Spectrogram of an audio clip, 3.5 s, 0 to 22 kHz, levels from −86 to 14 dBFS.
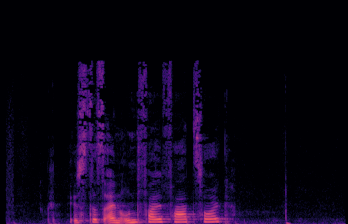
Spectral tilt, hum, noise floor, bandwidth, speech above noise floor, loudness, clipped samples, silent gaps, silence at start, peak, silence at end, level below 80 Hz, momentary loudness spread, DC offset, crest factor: -5.5 dB/octave; none; -64 dBFS; 16 kHz; 38 dB; -27 LUFS; under 0.1%; none; 0.5 s; -12 dBFS; 0.55 s; -58 dBFS; 8 LU; under 0.1%; 18 dB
